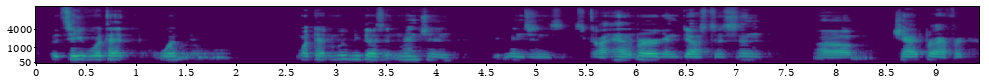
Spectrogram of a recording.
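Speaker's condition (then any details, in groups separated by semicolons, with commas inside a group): Cerebral palsy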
